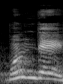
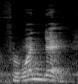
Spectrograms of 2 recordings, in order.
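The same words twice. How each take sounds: First: "One day" pushed higher and louder; emphatic imitation. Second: Said in the usual way. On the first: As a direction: punch "One day" high and loud, imitating him. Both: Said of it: "just like this".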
